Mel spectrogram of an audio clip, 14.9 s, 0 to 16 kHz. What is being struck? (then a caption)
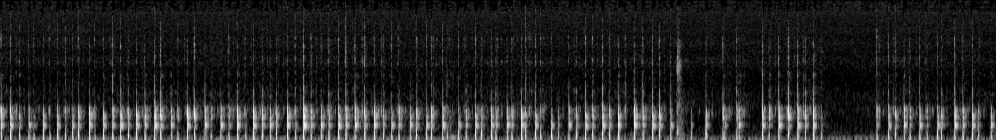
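Small clear rigid plastic box. A small, hollow, clear rigid plastic (acrylic-like) box, apparently empty and held upright behind a webcam, is tapped rapidly with fingertips and short nails. The taps are quick, hollow clicks with a mid-pitched knock around 750 Hz and almost no ring. They run in a steady stream with a brief pause near the end.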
